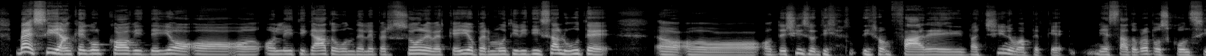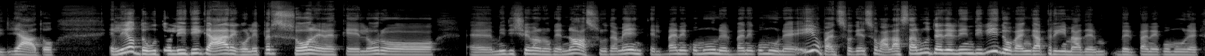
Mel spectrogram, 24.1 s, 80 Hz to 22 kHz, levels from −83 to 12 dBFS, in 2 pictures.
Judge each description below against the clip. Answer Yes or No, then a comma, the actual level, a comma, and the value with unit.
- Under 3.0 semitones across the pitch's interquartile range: No, average, 3.5 semitones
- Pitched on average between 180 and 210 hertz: Yes, medium, 185 Hz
